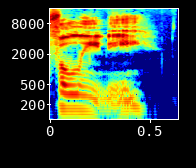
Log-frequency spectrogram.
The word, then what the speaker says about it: Fellini: How do you pronounce Fellini? Brooke. – You got it.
